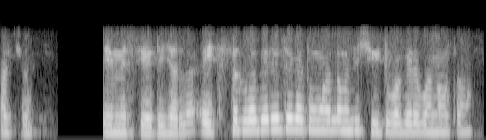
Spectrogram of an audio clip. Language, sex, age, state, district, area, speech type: Marathi, male, 30-45, Maharashtra, Nagpur, urban, conversation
